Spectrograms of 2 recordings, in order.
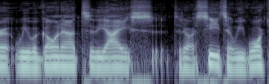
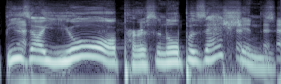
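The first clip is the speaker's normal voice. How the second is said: slow put-on movie voice, a touch higher; Trading Places quote; 5 semitones higher, 5 dB louder, slower than usual. Friend recalling a movie scene, slow put-on voice. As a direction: drawl it out like the film's stiff official. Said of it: "It was like that scene from, uh, Trading Places".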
